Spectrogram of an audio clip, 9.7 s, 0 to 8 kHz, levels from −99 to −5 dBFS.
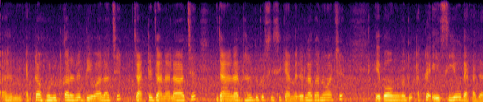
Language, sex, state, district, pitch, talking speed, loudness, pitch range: Bengali, female, West Bengal, Purulia, 185 Hz, 150 wpm, -18 LUFS, 175-195 Hz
